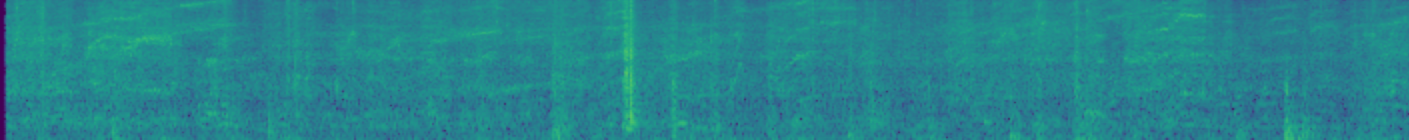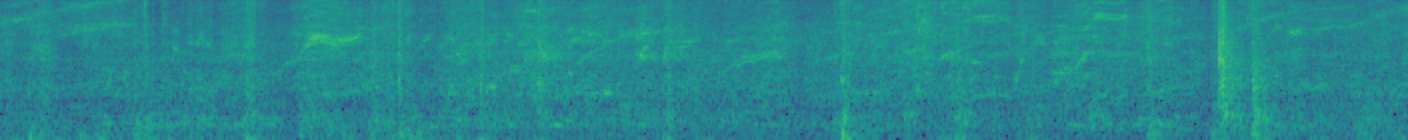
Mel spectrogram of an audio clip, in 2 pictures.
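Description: Model cars knock and clatter against track barriers.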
